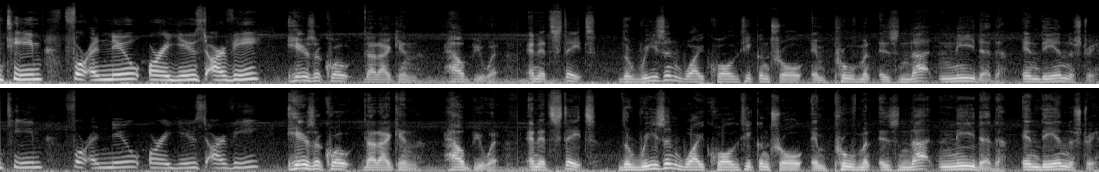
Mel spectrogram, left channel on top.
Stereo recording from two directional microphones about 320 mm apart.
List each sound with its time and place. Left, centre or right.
0.2 s speech: left
2.8 s a man's voice: centre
